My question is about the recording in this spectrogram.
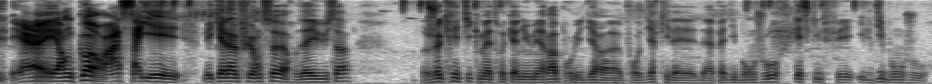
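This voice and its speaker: A man's voice: on the low side, moderate pace, fairly bright tone. A tired-sounding man hosting a nature press review on a live stream, reading articles aloud and breaking off for playful, teasing remarks to his chat. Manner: playful, teasing, mock-indignant.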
